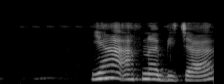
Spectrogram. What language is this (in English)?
Nepali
